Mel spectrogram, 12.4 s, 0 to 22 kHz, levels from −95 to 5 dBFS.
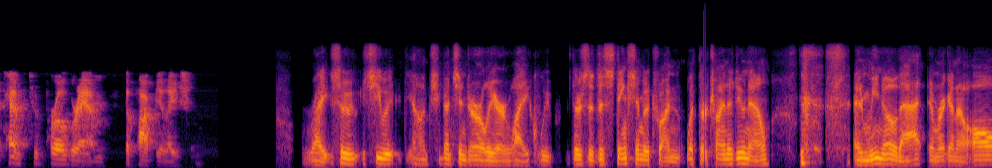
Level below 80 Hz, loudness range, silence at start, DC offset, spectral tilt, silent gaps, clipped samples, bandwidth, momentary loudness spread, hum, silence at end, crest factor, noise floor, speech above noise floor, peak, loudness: -56 dBFS; 9 LU; 0.05 s; under 0.1%; -5.5 dB/octave; 3.01-3.30 s, 3.68-3.78 s; under 0.1%; 7.6 kHz; 14 LU; none; 0 s; 16 dB; -80 dBFS; 58 dB; -6 dBFS; -21 LUFS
